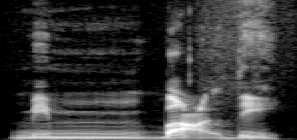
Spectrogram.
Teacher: এবং এটাই নিয়ম যে তানভিন এবং নুন সাকিনের পরে যদি বা আসে, বা হরফটি, এখানে আমরা নটাকে ম পড়ব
